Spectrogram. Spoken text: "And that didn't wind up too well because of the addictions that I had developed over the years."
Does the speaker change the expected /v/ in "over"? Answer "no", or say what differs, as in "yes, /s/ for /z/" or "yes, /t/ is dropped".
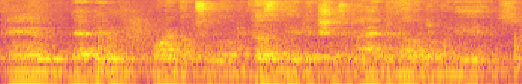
yes, /w/ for /v/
